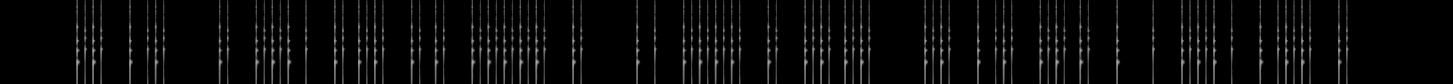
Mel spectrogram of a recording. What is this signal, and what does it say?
Morse code (American railroad code), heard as a telegraph sounder, machine-sent. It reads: IN EUROPE THEY INCLUDE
